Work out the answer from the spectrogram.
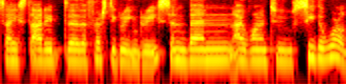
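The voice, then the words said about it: Greek accent. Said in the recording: “You've obviously got an accent there... I'm Greek. I grew up in Greece.”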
